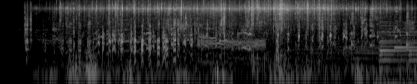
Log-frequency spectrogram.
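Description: Chickens cluck and squawk steadily in a busy flock, with overlapping calls and occasional louder honking cries throughout, and no one speaking.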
